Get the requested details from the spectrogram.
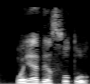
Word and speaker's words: ويبسط: ويبسط، نعم، ترسم صادا وتكتب، عفوا، نعم تكتب صادا وتلفظ سينا، نعم وتلفظ سينا، أحسنتم، نعم بارك الله فيكم. إذن الصاد تكتب وتقرأ سينا.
